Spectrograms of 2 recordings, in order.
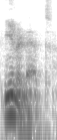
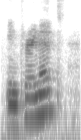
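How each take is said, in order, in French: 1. Le t après le n ne se prononce pas. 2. Le t après le n se prononce clairement. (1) "il y a même dit Internet" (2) "soit dit Internet"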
